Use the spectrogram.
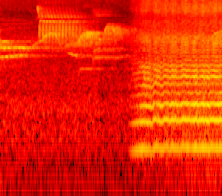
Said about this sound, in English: Silly bee.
